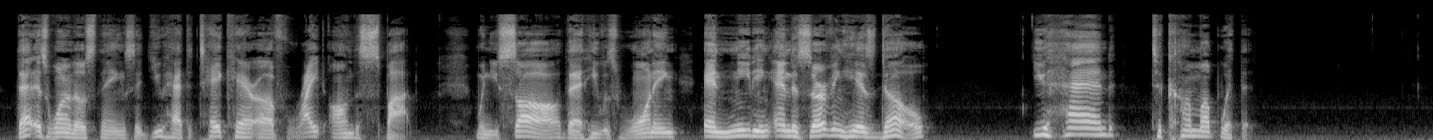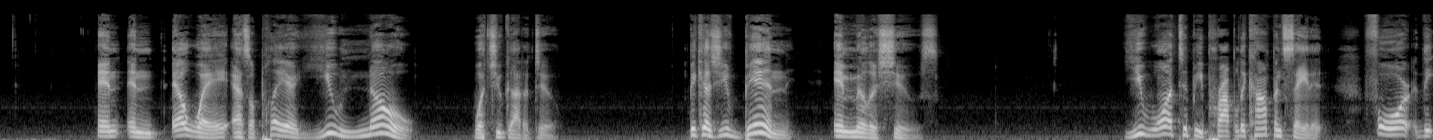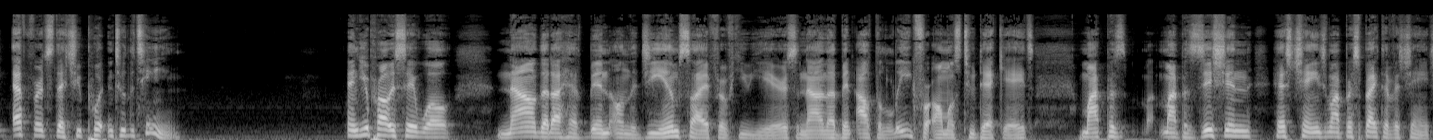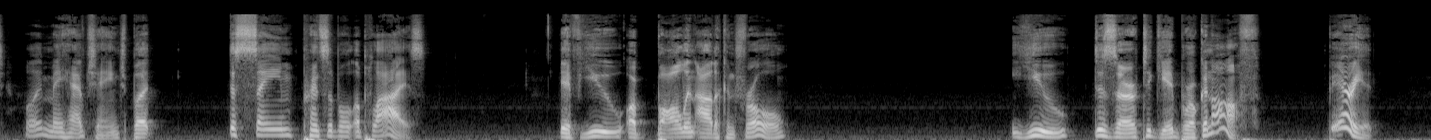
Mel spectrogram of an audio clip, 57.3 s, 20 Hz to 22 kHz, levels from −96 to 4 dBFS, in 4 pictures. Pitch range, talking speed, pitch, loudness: 105-145 Hz, 140 wpm, 120 Hz, -21 LUFS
